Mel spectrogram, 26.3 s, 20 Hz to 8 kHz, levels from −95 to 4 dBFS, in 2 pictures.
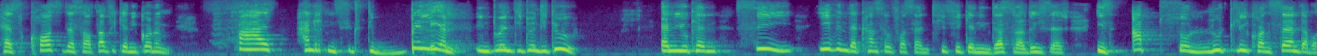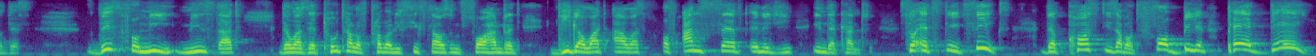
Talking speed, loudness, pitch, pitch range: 135 wpm, -18 LUFS, 205 Hz, 170-235 Hz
